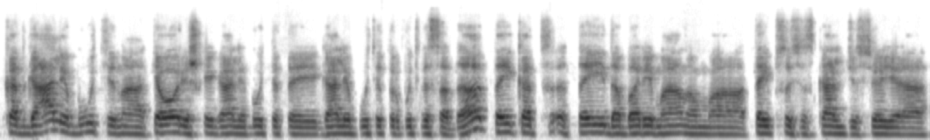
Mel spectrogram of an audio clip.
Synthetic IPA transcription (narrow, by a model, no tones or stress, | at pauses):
kɐt̪ɡɑːlʲɪbuːt̪ʲɪnɐt̪ʲɛoːɾʲɪʃkɐɪɡɑːlʲɪbuːt̪ʲɪt̪ɐɪɡɑːlʲɪbuːt̪ʲɪt̪ʊrbuːt̪ʋʲɪsɐd̪ɐt̪ɐɪkɐt̪t̪ɐɪd̪ɐbɐɾimɑːnoːmɐt̪ɐɪpsʊsʲɪskɐlʲd͡ʒʲʊsʲoːjɛ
